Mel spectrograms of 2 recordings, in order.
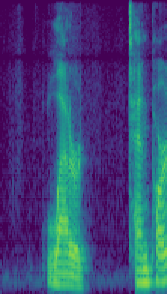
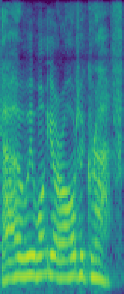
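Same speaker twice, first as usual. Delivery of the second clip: louder, higher showy star voice; put-on voice; 10 semitones higher, 5 dB louder than usual. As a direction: play a pompous celebrity. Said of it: "why are you talking like that".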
